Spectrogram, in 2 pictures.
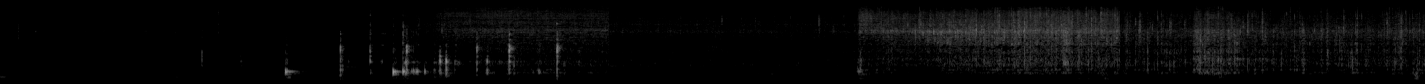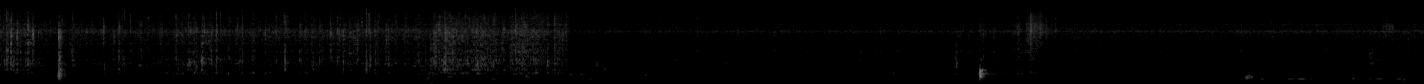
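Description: Foil wrapper of a broth cube crinkling with a few sharp clicks, then hot oil sizzling in a frying pan as carrots and vermicelli noodles are sautéed and stirred. The sizzle gets louder about nine seconds in and drops back to a softer hiss about twenty seconds in.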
